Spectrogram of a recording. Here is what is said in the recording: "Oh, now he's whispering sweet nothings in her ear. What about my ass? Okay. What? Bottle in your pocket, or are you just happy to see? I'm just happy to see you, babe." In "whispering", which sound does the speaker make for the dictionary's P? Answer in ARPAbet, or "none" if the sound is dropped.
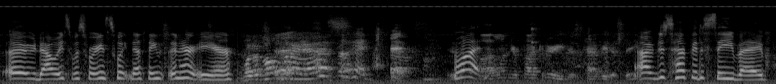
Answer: B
